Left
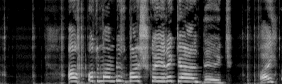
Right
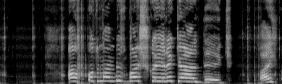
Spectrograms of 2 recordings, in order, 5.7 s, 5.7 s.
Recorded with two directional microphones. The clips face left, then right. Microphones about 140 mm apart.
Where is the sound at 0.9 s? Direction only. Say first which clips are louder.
Left 1 dB; 15° left (ahead or behind).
